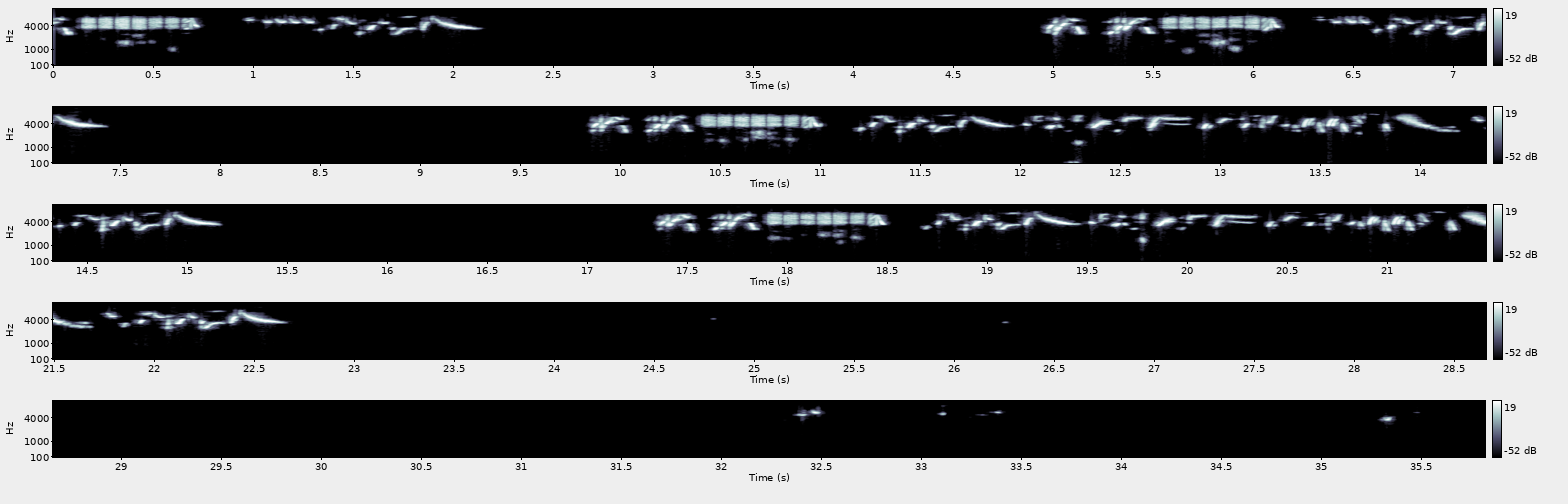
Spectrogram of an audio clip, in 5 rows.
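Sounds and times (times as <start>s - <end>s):
European goldfinch singing: 0.0s - 2.2s, 5.0s - 7.5s, 9.8s - 15.2s, 17.4s - 22.7s, 32.3s - 32.5s.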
